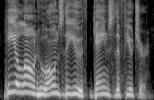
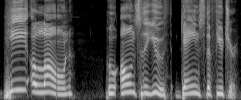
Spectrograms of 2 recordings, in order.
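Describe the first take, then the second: First: Said in the usual way. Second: Very slow, each word spaced; preacher reading the quote slowly for weight; slow, weighty quote. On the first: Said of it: "That's what he says". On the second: Shown as a demonstration. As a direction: deliver it like a pronouncement. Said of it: "let me get this".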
